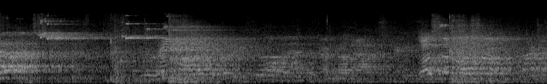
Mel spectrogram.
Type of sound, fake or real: real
